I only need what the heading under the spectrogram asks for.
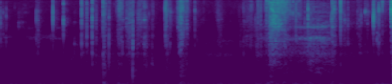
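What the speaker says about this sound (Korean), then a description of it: "이게 되게 진해서 실루엣이 보이는데 한번 뜯어볼게요" A small sealed packet that comes with a vanilla madeleine snack is torn open, giving quiet, close ripping and crinkling in short bursts that end in a longer rustling tear.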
